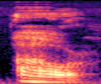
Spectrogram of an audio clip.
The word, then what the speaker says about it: hour: will arrive in an hour here each is silent I pronounce this like our so in an hour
